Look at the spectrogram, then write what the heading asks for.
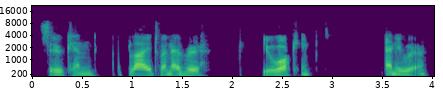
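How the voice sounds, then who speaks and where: A man guiding a meditation, speaking gently in short, halting phrases with pauses. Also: lowish voice, little pitch movement, dry recording. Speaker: meditation teacher, guide. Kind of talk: guided meditation, unscripted instruction.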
